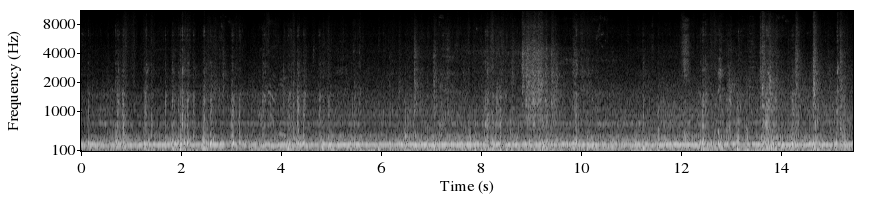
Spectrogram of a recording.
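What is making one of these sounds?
Wheels rumble and rattle loudly along a metal coaster track.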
